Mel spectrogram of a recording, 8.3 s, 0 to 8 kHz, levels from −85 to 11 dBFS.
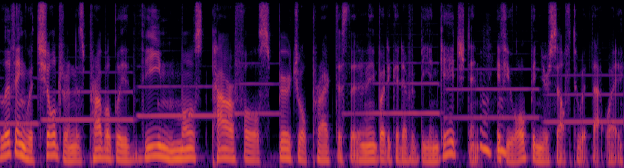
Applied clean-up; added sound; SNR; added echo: none; Wind instrument, woodwind instrument; 16 dB; none.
